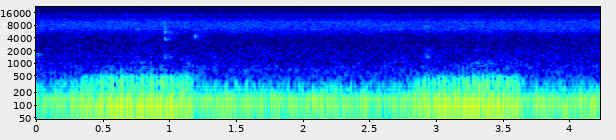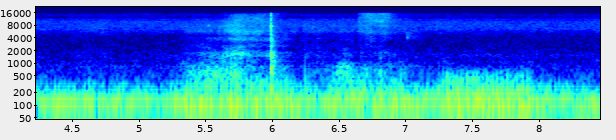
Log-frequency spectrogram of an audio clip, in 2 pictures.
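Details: Low rumbling purr from a male pet cat, swelling in rhythmic breath-timed bursts, with a few brief rustling or shuffling noises partway through.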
